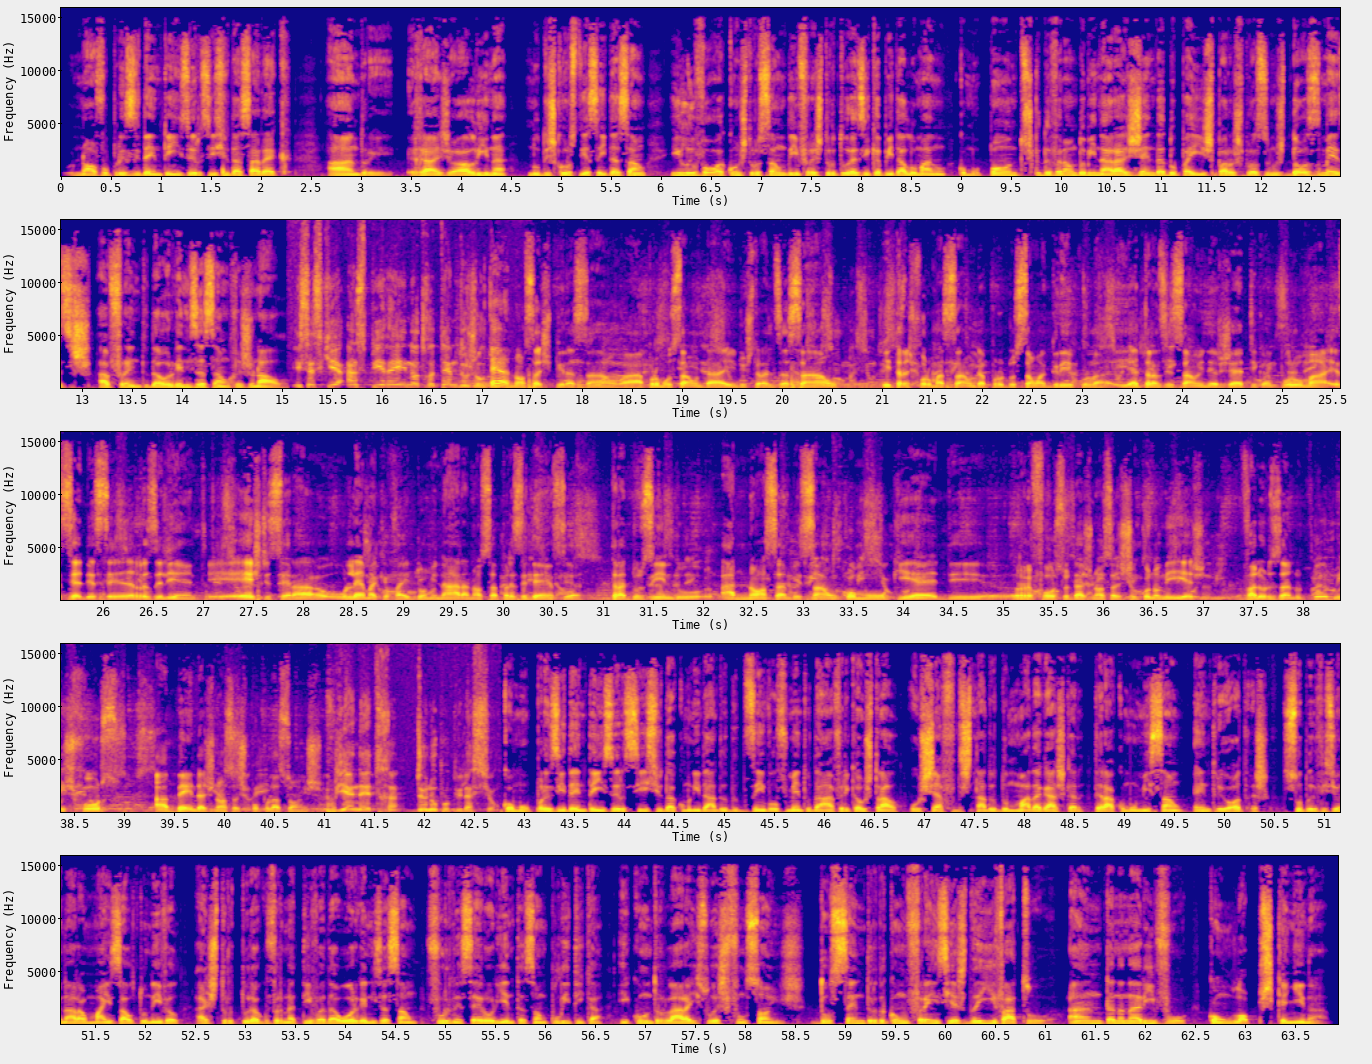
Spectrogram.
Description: a partir da capital do Madagáscar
